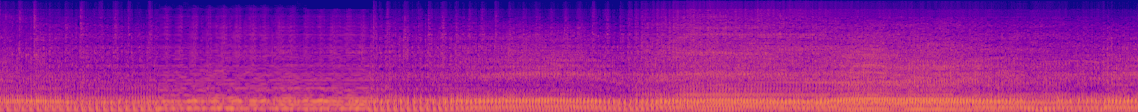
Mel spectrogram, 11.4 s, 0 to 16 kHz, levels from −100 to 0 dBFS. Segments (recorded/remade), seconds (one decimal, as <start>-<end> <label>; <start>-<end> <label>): 0.0-1.6 recorded; 1.6-3.7 remade; 3.7-11.4 recorded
